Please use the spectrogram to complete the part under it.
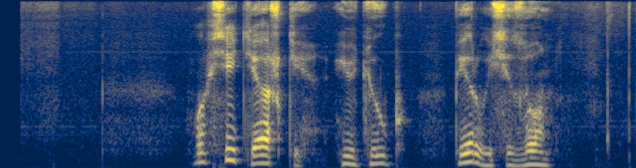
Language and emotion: Russian, sad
